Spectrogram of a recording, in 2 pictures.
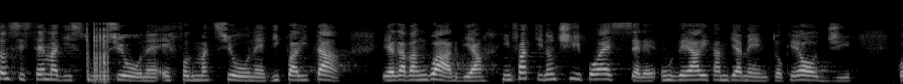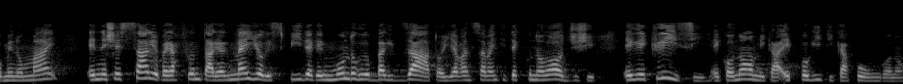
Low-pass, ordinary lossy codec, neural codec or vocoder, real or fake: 7.2 kHz; none; none; real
